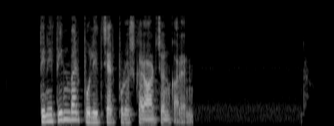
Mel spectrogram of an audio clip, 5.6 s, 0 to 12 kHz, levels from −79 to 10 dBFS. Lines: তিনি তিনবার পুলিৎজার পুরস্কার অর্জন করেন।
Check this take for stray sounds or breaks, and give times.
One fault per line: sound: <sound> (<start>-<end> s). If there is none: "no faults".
no faults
